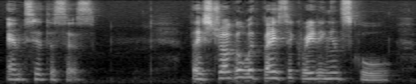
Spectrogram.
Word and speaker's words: antithesis: I know it looks like antithesis, but we pronounce it as antithesis.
